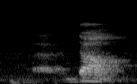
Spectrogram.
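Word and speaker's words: dumb: বি, এখানে দেখুন ডাম, প্রথম ওয়ার্ডটা আছে ডাম। দেখুন এখানে আমি উচ্চারণটা লিখেছি ডায়াকার মোড ডাম। এখানে দেখুন বি উচ্চারণটা হয় নাই।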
